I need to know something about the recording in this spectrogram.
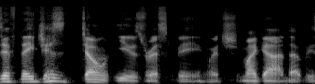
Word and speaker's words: RISC-V: So, it's pronounced RISC-V.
